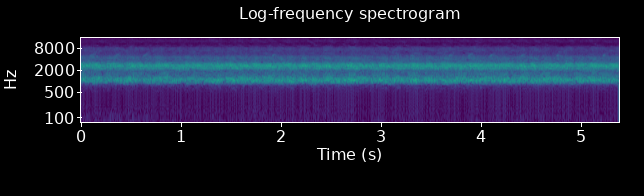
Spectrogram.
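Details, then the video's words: In front of a house at rice sowing time, 2021, a short burst of small frogs chorusing: dense overlapping croaks with a slight pulsing flutter, steady in loudness from start to finish. "ฟินๆกับเสียงเขียดร้องหน้าบ้าน ตอนหว่านข้าวเตรียมปลูกปี2021"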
